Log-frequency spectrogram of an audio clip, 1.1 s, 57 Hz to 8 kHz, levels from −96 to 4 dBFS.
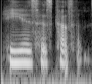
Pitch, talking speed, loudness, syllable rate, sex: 205 Hz, 210 wpm, -16 LUFS, 4.8 syllables/s, female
